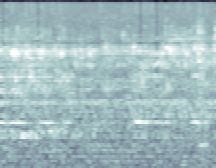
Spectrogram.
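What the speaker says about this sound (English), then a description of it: "And now we just want to add water." Water pours steadily into a pot holding chicken pieces for poaching, a continuous soft splashing rush at moderate distance, even in level throughout.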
